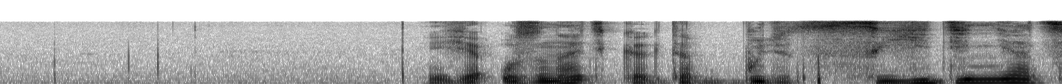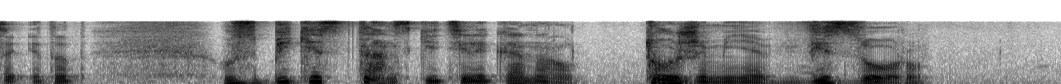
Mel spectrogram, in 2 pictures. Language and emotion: Russian, angry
